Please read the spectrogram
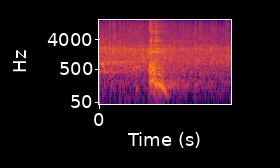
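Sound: audience clapping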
